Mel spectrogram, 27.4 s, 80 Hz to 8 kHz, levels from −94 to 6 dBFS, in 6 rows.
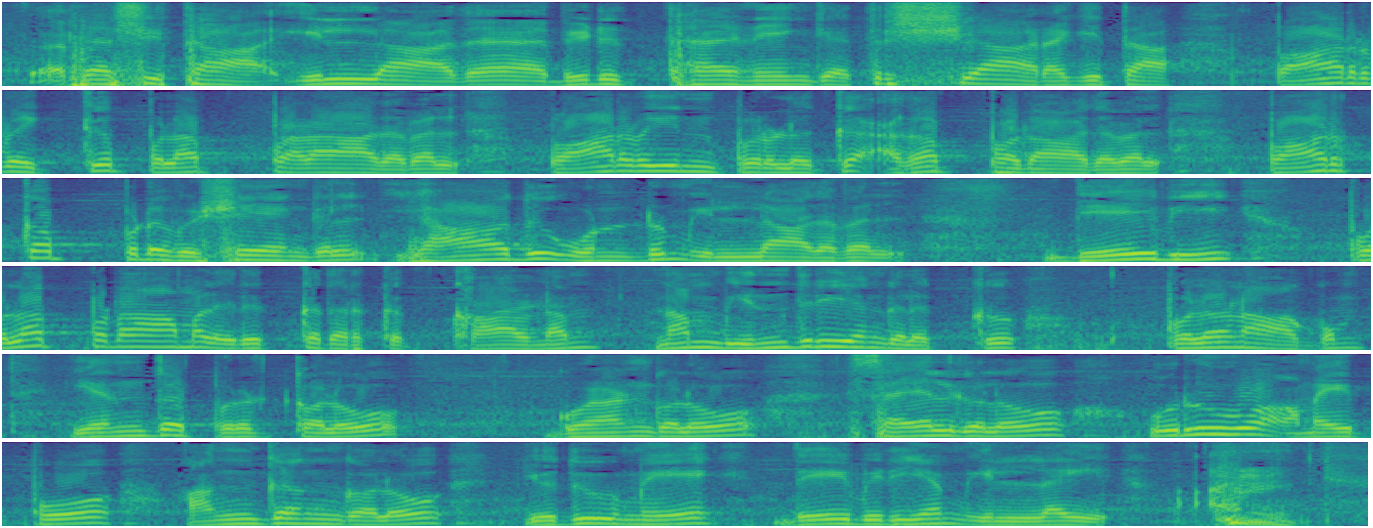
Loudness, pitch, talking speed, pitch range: -14 LUFS, 155 Hz, 70 wpm, 140-180 Hz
